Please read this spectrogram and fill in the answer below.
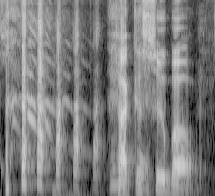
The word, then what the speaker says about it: Takotsubo: Takotsubo cardiomyopathy. Did I do good? – Close. Takotsubo.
